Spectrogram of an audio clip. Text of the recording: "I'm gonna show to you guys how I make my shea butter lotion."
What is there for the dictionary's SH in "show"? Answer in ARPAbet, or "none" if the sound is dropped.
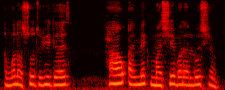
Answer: S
